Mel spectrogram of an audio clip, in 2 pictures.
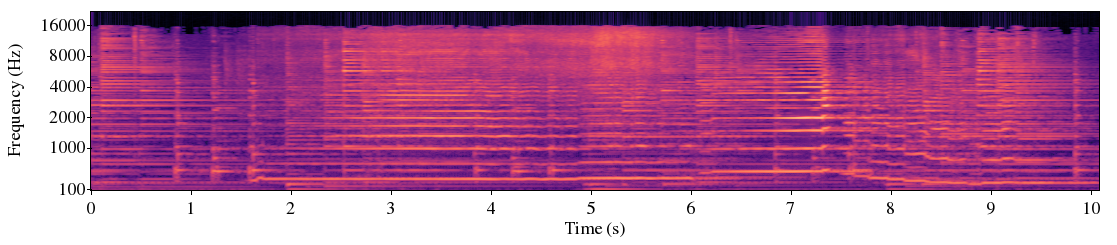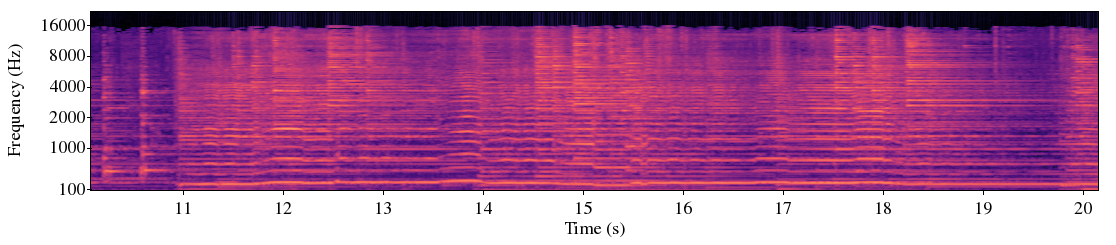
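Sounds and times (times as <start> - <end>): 
sad flute melody: 0.1 - 20.1.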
